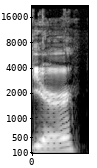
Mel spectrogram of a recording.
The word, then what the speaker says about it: Ure: voice sorry but um my real last name is ure pronounced yur and no one gets that right they think it's like super german just mispronounce it and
